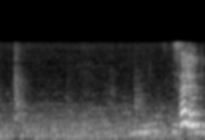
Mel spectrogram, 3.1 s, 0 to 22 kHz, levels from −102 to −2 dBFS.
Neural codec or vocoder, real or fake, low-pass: codec, 44.1 kHz, 7.8 kbps, DAC; fake; 7.2 kHz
